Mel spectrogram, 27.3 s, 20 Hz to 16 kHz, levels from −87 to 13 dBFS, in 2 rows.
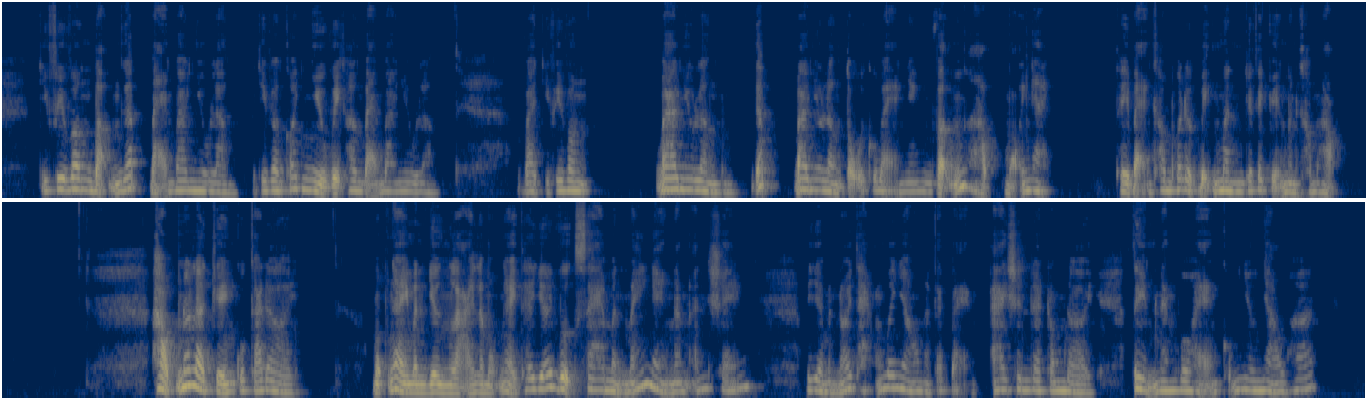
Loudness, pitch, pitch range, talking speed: -29 LUFS, 180 Hz, 160-200 Hz, 220 wpm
